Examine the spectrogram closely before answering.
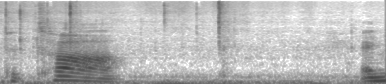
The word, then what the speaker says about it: Ptah: breathe the word of p and yes is pronounced PA not t this the p is not silent so P like you're spitting so it says that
